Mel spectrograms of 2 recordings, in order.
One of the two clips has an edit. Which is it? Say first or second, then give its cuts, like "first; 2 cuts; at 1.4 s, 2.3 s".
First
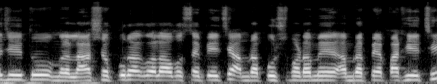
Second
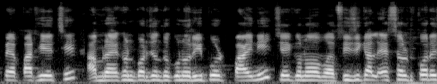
second; 1 cut; at 2.7 s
